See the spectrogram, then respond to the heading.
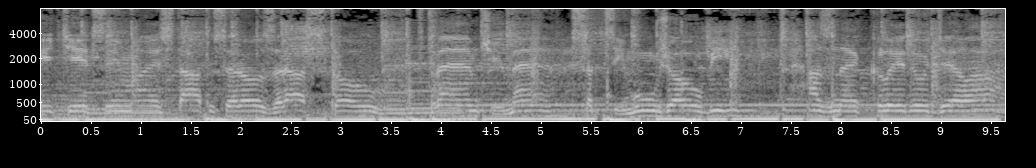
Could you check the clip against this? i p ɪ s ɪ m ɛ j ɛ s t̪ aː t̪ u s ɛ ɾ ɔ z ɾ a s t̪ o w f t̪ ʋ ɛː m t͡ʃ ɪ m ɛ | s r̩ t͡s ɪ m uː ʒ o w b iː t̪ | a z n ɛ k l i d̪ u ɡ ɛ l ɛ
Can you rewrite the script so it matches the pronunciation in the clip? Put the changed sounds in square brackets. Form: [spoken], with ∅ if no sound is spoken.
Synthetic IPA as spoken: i [c] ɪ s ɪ m [a] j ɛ s t̪ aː t̪ u s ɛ ɾ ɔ z ɾ a s t̪ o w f t̪ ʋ ɛː m t͡ʃ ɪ m ɛ | s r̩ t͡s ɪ m uː ʒ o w b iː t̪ | a z n ɛ k l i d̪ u [ɟ] ɛ l [a]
